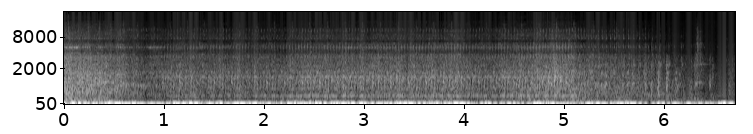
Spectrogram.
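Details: 1979 International 986 2WD cab tractor diesel, about 3,200 estimated hours (meter reads 2,321, not working), light use on ~50 acres: deep steady clatter with even firing beat, no odd knocks or misses; runs great, normal diesel running.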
